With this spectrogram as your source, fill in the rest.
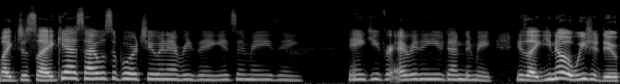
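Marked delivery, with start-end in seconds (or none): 0.6-4.9 empty, glassy, programmed-sounding fembot voice. Describing a woman now agreeing with a man, the speaker imitates a glassy-eyed fembot. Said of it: "she's now suddenly like a glassy-eyed fembot".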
